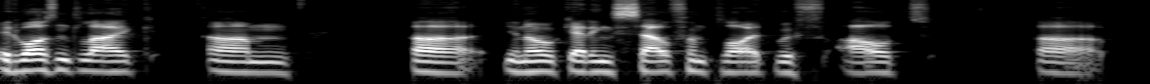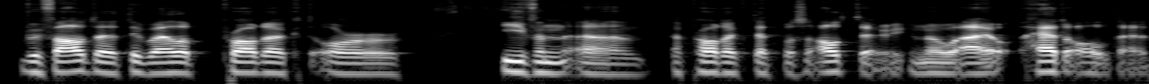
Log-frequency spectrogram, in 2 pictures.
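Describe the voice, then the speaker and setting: A man speaks with an Austrian accent. The recording is very clean, with a silent background and a dry, close sound with no echo. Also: fairly slow pace. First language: German. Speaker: self-employed knifemaker. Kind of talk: casual interview conversation. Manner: hesitant, many fillers and repetitions.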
